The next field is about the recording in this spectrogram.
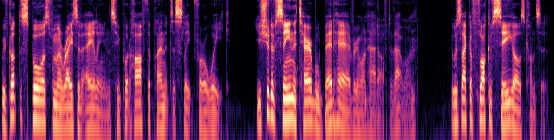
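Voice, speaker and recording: A man's voice: fairly low pitch, animated, normal speed, no room sound, studio quality, natural voice. A man playing a proud, nostalgic superhero showing off mementos in a comedy radio play. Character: proud, nostalgic adult male superhero giving a tour.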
